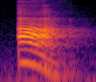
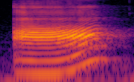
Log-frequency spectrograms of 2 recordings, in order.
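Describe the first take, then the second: First: The pitch falls sharply from high. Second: The pitch rises toward the end. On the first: "the stick that come from upper left towards the uh, lower right" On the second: "a stick that towards upper right direction"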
